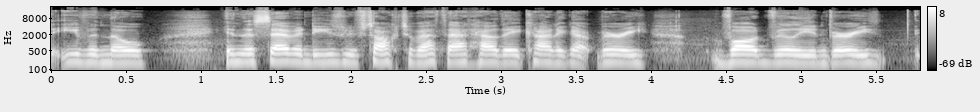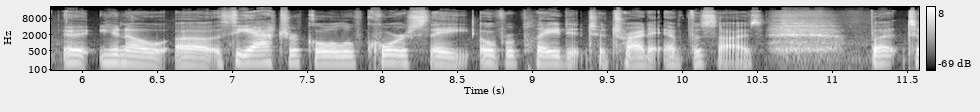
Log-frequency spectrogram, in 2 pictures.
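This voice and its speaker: A woman's voice: on the low side, dry recording. A woman hosting a podcast, chatting in a rambling, casual way before playing an old episode. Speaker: podcast host. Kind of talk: casual chat.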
